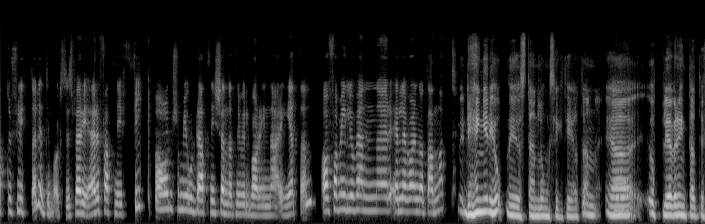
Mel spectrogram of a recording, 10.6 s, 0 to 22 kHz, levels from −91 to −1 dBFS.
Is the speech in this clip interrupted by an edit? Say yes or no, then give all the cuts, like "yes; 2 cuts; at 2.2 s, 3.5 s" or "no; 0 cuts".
yes; 2 cuts; at 4.7 s, 6.9 s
